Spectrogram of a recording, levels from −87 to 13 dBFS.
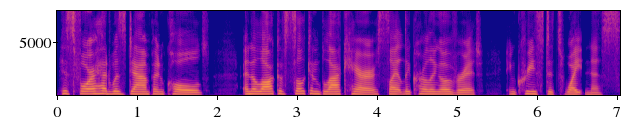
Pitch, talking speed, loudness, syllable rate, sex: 205 Hz, 170 wpm, -18 LUFS, 4.8 syllables/s, female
